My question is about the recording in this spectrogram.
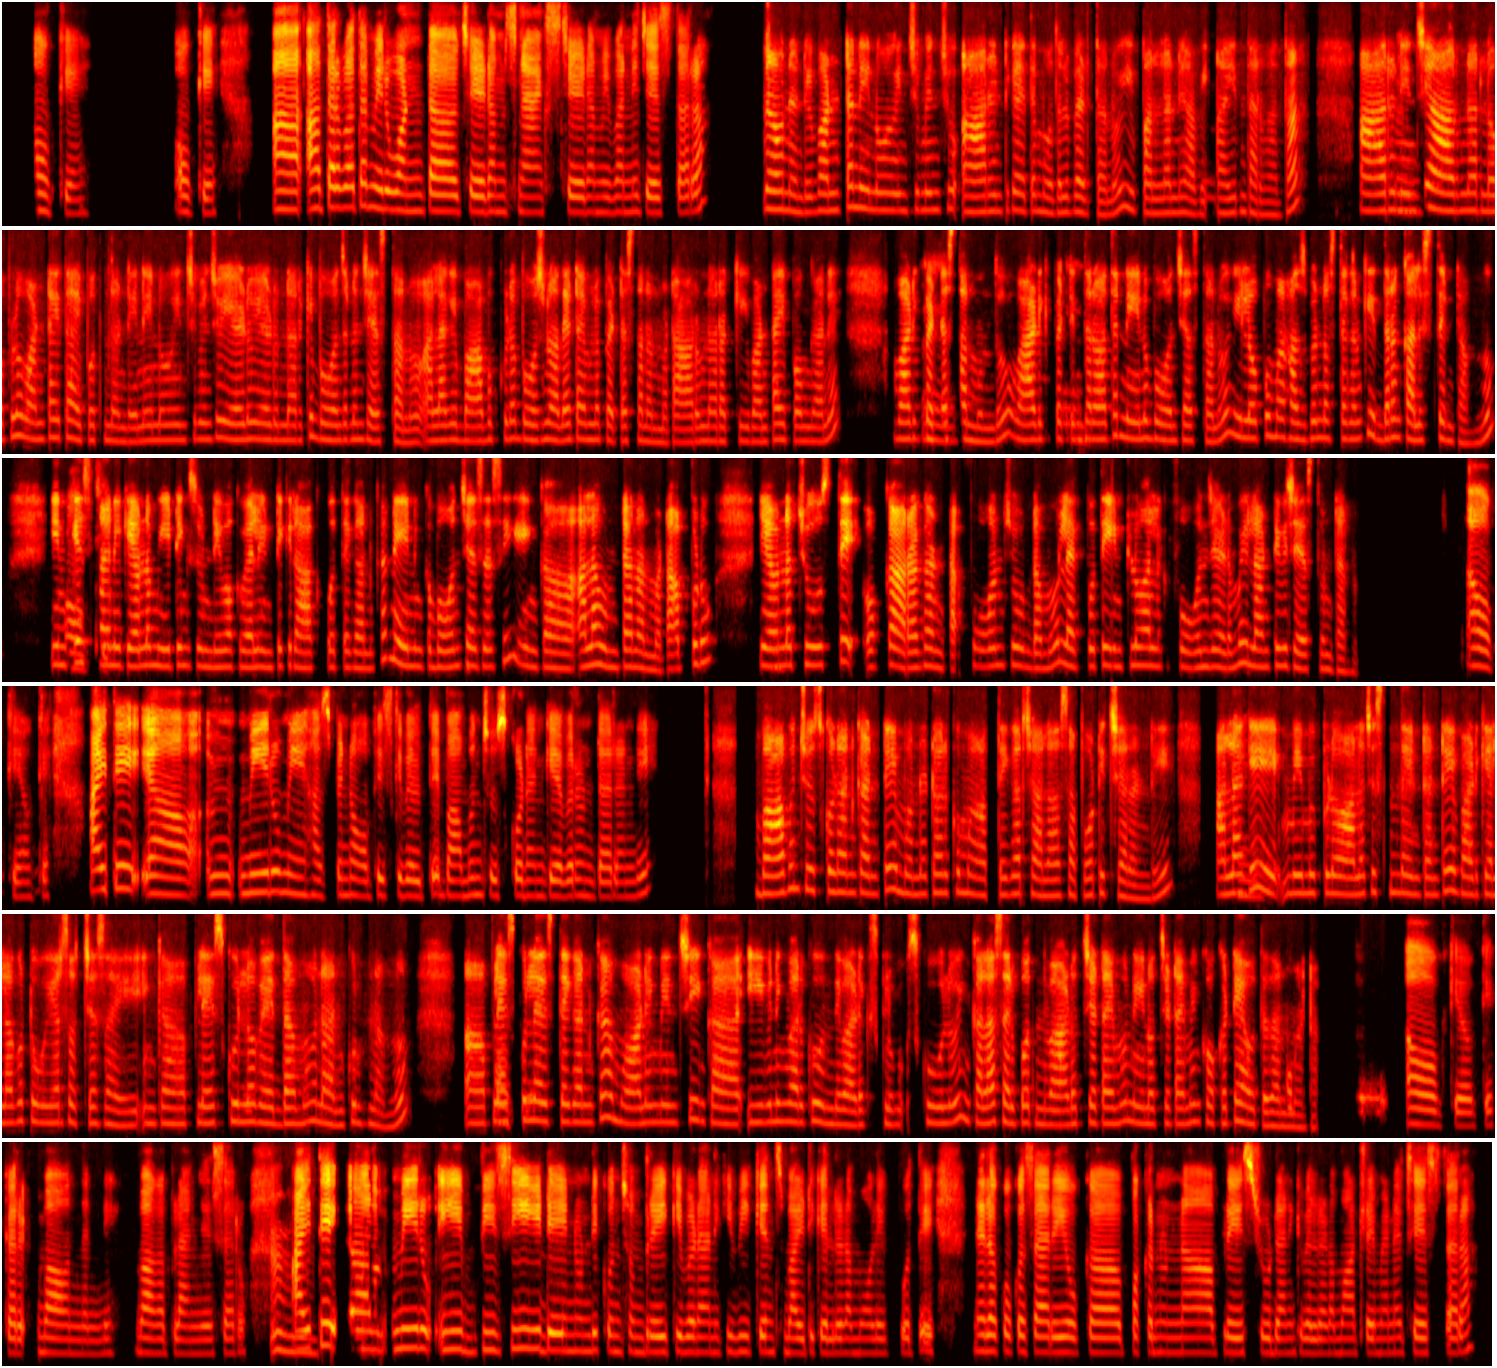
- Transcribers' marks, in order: in English: "స్నాక్స్"; other background noise; in English: "ఇన్‌కెస్"; tapping; in English: "హస్బెండ్ ఆఫీస్‌కి"; in English: "ప్లే"; in English: "ప్లే"; in English: "మార్నింగ్"; in English: "ఈవెనింగ్"; in English: "కరెక్ట్"; in English: "ప్లాన్"; in English: "బిజీ డే"; in English: "వీకెండ్స్"; in English: "ప్లేస్"
- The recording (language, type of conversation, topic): Telugu, podcast, పని తర్వాత మానసికంగా రిలాక్స్ కావడానికి మీరు ఏ పనులు చేస్తారు?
